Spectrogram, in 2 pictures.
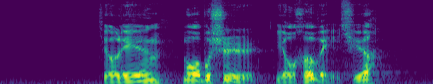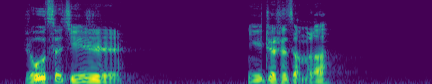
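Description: A middle-aged man speaks with emotion, close by.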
